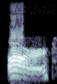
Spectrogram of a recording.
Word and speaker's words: Pelletier: So it's Pelletier, like a French pronunciation.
